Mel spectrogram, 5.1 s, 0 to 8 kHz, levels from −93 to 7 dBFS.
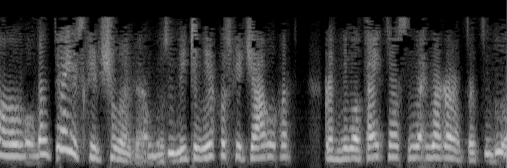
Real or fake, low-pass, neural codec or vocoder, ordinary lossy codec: fake; 7.2 kHz; codec, 16 kHz, 0.5 kbps, FreqCodec, smaller model; MP3, 24 kbps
